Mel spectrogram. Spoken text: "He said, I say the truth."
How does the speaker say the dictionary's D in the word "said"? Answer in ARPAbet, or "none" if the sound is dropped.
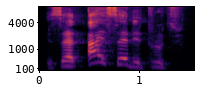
D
